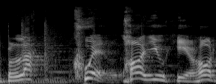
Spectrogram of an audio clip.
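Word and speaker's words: Blackquill: proper way to answer Simon Blackwell uh actually it's pronounced Simon I said Simon black quill are you here or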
